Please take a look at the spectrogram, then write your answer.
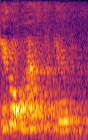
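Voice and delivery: normal talking voice

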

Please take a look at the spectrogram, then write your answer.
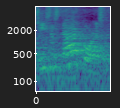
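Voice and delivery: ordinary delivery

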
